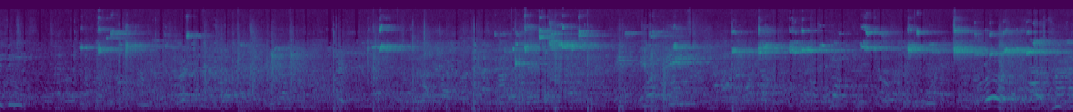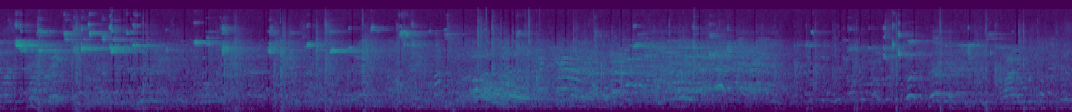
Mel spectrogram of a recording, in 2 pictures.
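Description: Basketball game sounds in a gymnasium: a basketball bouncing on the hardwood floor in repeated knocks, short high sneaker squeaks, and a steady babble of spectators' and players' voices echoing in the hall.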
